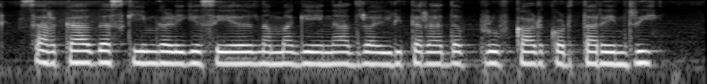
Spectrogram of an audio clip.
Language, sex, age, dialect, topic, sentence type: Kannada, female, 18-24, Northeastern, banking, question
